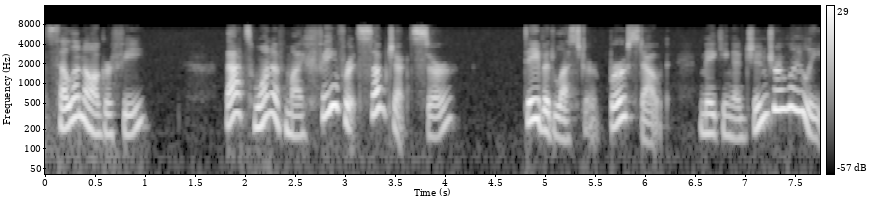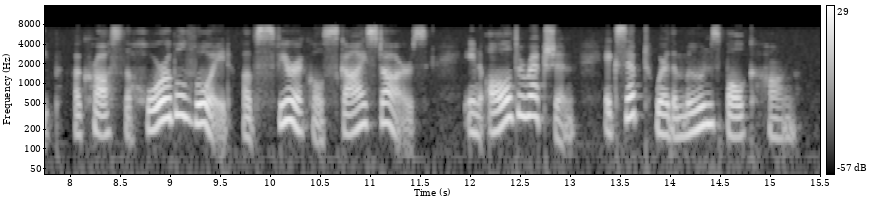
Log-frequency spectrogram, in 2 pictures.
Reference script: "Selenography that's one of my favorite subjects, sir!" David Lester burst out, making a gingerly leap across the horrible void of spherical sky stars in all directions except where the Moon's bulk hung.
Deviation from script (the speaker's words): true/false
true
